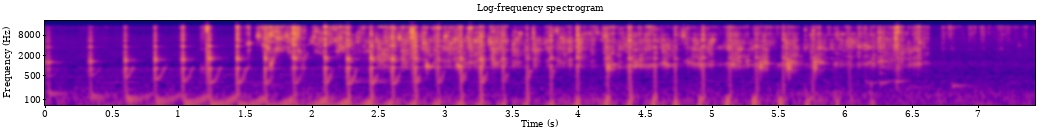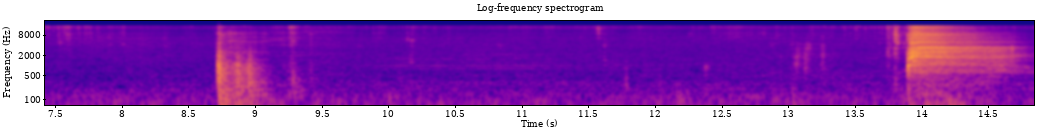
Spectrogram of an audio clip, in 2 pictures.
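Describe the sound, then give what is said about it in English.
Liquid glugs rhythmically into a glass for several seconds, fairly loud, rising in pitch as it fills; a sharp clink of a toast to Watford's win over Middlesbrough on Vic 100 night follows after a pause, then a breathy rush near the end. “That is a toast to success on Vic 100 night.”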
